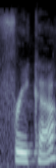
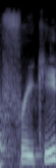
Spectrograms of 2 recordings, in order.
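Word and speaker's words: freekeh: is cracked green wheat it's also called freaka or freaky depending on how you like to pronounce it it's very similar to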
